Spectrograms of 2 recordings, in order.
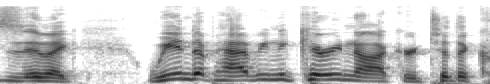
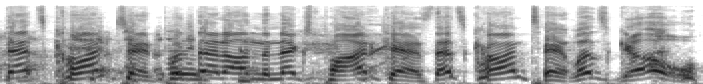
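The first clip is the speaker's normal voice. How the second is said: higher, hyped-up quote; retold enthusiasm; 6 semitones higher than usual. Storyteller quotes radio host loving the chaos, excited. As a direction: imitate a delighted host pitching content.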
